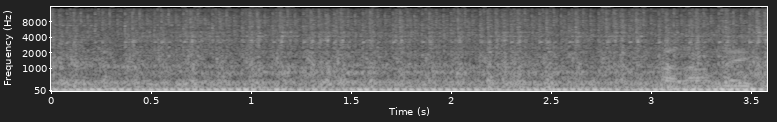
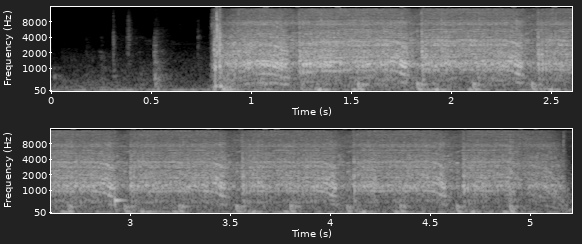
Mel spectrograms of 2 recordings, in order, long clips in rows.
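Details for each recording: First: Mk5 VW Golf GTI, Cat N, misfire on cylinder 3, garage suspected split piston or ring, no engine light yet: warm idle loud and lumpy with uneven low thumping; rough idle, injector suspected, not confirmed. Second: Mk5 VW Golf GTI with a cylinder 3 misfire, compression test: cylinder 4 cranks at about 205 psi with steady, even beats; all cylinders range 185–205, ruling out mechanical faults, electrical fault suspected.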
